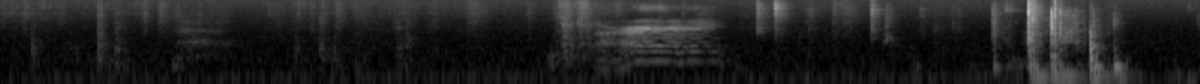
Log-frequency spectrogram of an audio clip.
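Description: Quiet room tone with a short wavering, pitched sound about four seconds in, then a cluster of sharp knocks and thumps near the end, the loudest part.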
